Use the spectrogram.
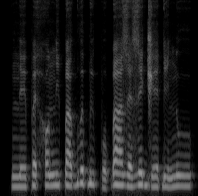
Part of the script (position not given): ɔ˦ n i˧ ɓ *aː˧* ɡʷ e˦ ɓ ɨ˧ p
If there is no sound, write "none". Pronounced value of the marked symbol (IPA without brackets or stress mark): a˧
